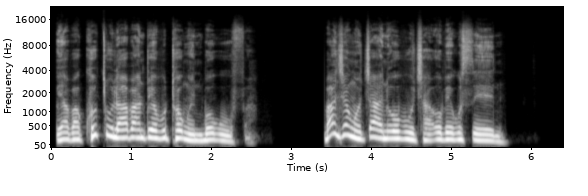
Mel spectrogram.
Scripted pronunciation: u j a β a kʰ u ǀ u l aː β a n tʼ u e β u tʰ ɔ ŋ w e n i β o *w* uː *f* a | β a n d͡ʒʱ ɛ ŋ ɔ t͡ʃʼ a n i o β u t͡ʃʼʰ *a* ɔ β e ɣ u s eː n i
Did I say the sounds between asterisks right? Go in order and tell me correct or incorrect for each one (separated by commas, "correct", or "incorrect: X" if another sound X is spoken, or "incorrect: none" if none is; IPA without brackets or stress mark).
incorrect: ɣ, correct, correct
